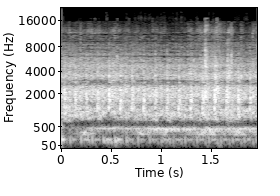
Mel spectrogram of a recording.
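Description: A Yanmar TF115 LM small engine on a modified multipurpose mini tractor runs steadily at close range with a fast, even chatter and no voices.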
